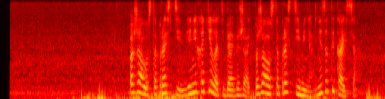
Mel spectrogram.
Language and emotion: Russian, neutral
